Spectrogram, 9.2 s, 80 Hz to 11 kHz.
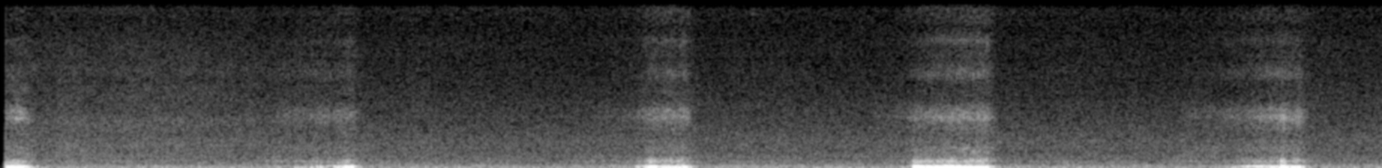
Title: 17 Week Puppy- Emery Snoring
